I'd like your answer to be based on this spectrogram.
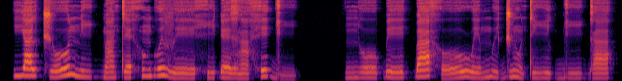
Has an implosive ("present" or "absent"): present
